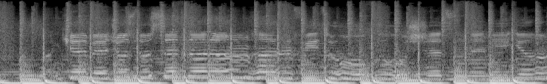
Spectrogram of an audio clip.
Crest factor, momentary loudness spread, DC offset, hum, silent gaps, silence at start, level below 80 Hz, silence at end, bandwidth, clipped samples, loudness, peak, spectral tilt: 12 dB; 2 LU; under 0.1%; none; none; 0 s; -14 dBFS; 0 s; over 20 kHz; under 0.1%; -13 LUFS; 0 dBFS; -4.5 dB/octave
